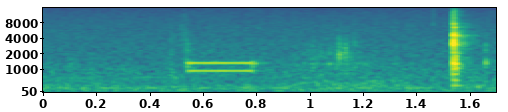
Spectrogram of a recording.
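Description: A 1993 Philips PR 800 GSM brick phone gives one short dialing tone, followed a moment later by a single faint beep and a brief sharp click, with nothing else around it in a quiet room.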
